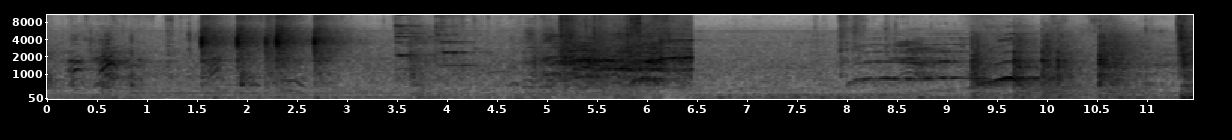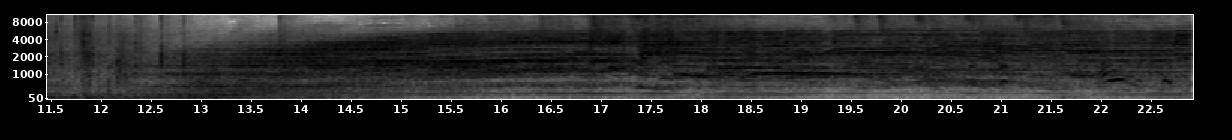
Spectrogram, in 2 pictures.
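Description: Percussive thumps and knocks from stage performers striking a table by hand, with brief voices between the beats. About eleven seconds in, loud music with singing starts suddenly over the show's sound system and plays on.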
